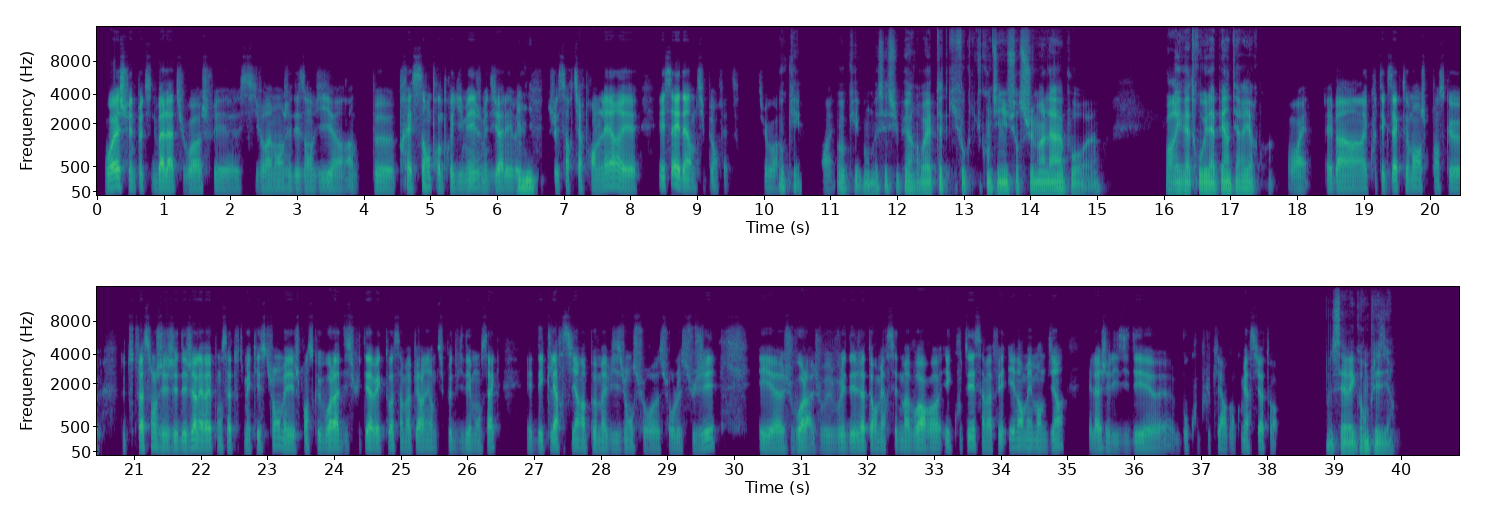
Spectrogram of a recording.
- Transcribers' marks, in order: none
- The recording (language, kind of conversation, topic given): French, advice, Pourquoi est-il si difficile de couper les ponts sur les réseaux sociaux ?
